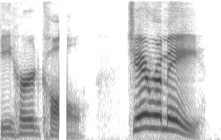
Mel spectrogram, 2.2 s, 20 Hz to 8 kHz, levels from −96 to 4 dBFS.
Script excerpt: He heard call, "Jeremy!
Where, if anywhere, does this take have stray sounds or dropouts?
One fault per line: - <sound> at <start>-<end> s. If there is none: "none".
- dropout at 0.6-0.7 s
